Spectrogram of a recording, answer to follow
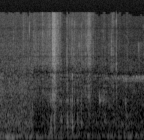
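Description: Near silence, with a few faint short clicks.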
